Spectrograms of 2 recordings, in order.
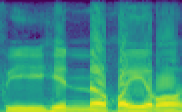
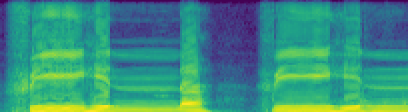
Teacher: berharakat tasdid hukum gunah merupakan Tingkatan tertinggi dalam bacaan gunah yaitu ketika ada Nun tasdid atau mim tasdid maka cara membacanya menahan kedua-duanya atau menahan bunyi Nya maka tidak langsung fihinnair tapi tahan dulu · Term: gunnah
